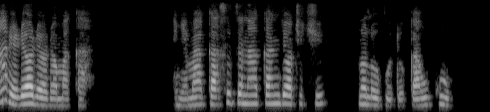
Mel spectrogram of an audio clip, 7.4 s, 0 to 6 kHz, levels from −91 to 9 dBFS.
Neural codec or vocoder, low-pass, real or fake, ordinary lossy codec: none; 5.4 kHz; real; none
